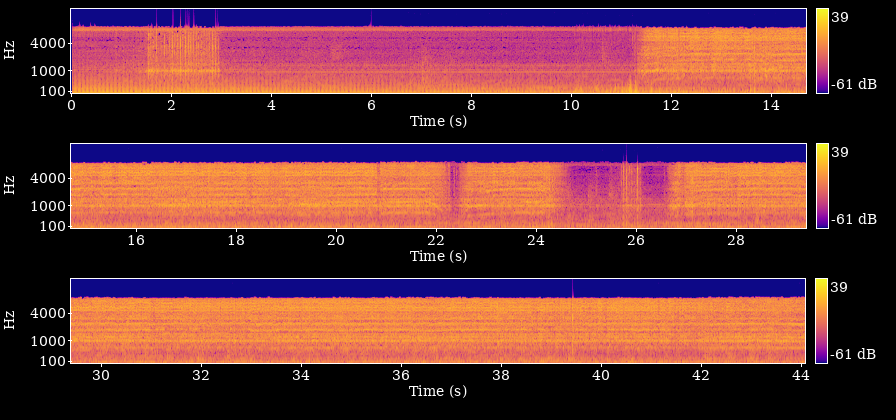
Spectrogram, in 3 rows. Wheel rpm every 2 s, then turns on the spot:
10, 10, 0, 0, 0, 50, 160, 160, 160, 170, 150, 110, 20, 110, 160, 160, 170, 170, 170, 170, 170, 160.
0-4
